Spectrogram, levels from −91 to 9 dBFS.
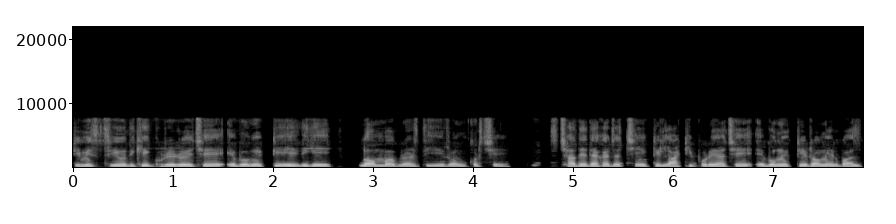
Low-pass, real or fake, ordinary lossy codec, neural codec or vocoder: none; real; none; none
